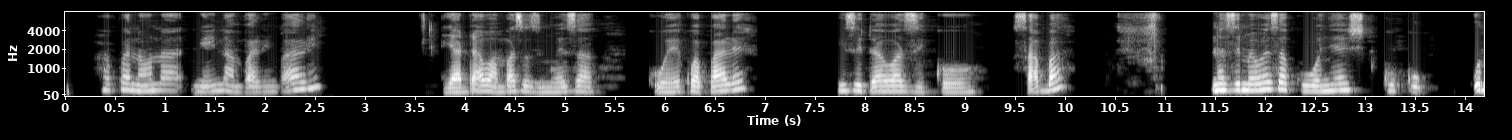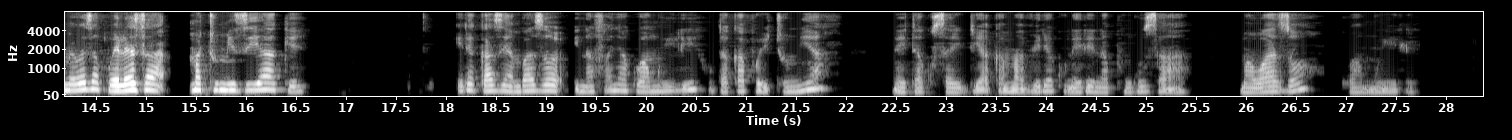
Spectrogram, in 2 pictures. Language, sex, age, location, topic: Swahili, female, 36-49, Kisumu, health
